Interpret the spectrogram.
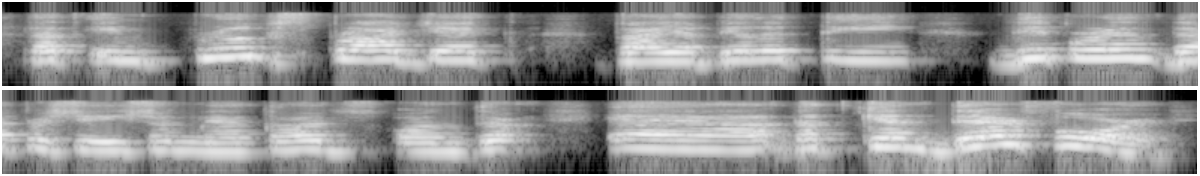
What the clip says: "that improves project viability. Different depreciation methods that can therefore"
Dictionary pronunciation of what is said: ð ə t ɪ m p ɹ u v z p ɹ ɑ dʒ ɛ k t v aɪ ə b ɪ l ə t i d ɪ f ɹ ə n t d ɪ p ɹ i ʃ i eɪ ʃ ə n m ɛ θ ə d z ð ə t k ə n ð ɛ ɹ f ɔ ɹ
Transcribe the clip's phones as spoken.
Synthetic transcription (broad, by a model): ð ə t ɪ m p ɹ u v s p ɹ ɑ dʒ ɛ k t v aɪ ə b ɪ l ə t i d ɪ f ɹ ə n t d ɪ p ɹ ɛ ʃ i eɪ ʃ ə n m ɛ t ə d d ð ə t k ə n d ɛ ɹ f ɔ ɹ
